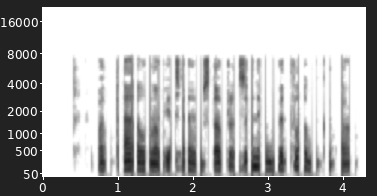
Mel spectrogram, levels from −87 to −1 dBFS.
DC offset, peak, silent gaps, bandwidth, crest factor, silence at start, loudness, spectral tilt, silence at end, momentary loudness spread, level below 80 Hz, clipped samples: under 0.1%; 0 dBFS; 0.50-0.56 s, 0.66-0.73 s; 7.8 kHz; 22 dB; 0.4 s; -22 LUFS; -5.5 dB/octave; 0.2 s; 9 LU; -54 dBFS; under 0.1%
